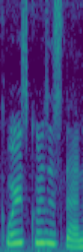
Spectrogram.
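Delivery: normal talking voice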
